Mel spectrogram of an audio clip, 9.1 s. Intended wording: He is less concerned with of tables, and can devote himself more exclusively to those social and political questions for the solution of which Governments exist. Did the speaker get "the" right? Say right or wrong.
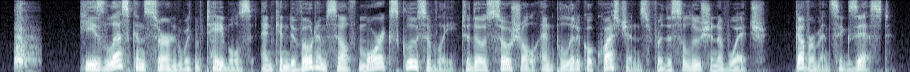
right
